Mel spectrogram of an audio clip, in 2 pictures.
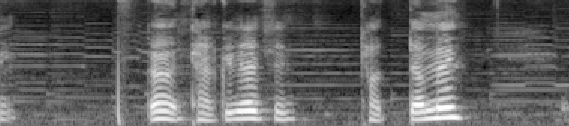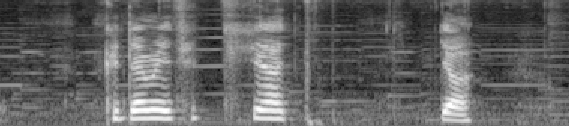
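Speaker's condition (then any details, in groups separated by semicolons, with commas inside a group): Cerebral palsy; brain lesion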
